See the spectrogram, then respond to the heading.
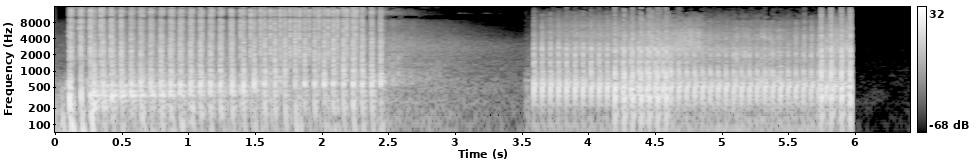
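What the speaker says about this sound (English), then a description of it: "I'll throw up a clip now of my buddy shooting side by side, me with a suppressor and him without a suppressor." Rapid rifle gunfire with a suppressed and an unsuppressed rifle shooting side by side: a loud, dense rattle of shots for about two and a half seconds, a brief pause, then another sustained burst of fast, sharp reports.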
